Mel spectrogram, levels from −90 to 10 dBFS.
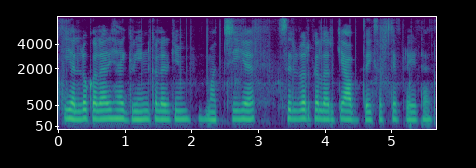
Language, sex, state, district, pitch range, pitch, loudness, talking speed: Hindi, female, Jharkhand, Jamtara, 175-185 Hz, 180 Hz, -27 LUFS, 180 wpm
